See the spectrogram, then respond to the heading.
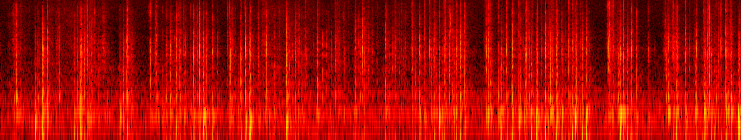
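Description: Fingertips tap rapidly and continuously on the hollow plastic body of a large orange Tide detergent jug held sideways close up. Each tap is a short, dry, hollow knock with a low resonant tone and almost no ring, and the taps come in irregular bursts like fast typing.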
